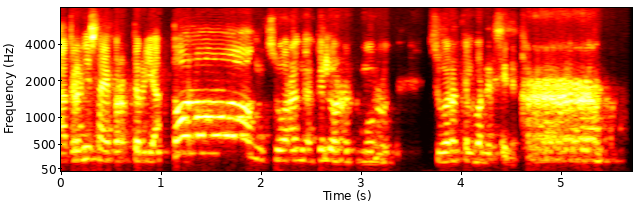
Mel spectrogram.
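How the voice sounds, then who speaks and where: A man's voice: high-pitched, flat delivery, fast, dull audio. A man telling his testimony to a congregation, storytelling vividly and acting out sounds. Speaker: testimony speaker.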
